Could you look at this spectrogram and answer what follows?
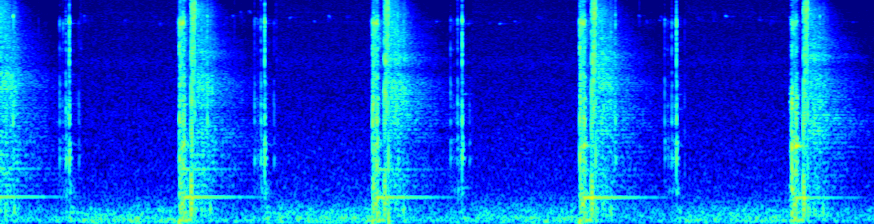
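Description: An unregulated FX PCP air rifle fires about five sharp, close shots roughly two seconds apart, each crack followed moments later by a lighter metallic click, over quiet background hiss.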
